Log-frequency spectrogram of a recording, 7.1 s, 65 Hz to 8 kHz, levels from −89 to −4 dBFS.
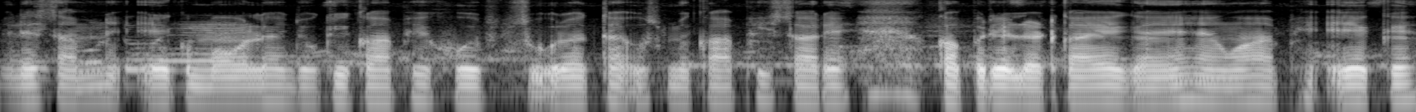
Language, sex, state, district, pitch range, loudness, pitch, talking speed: Hindi, male, Punjab, Pathankot, 100-105 Hz, -22 LUFS, 100 Hz, 160 wpm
